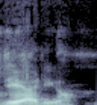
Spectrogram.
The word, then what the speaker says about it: diario: En el caso de diario, vemos que suena más esta sílaba, dia.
